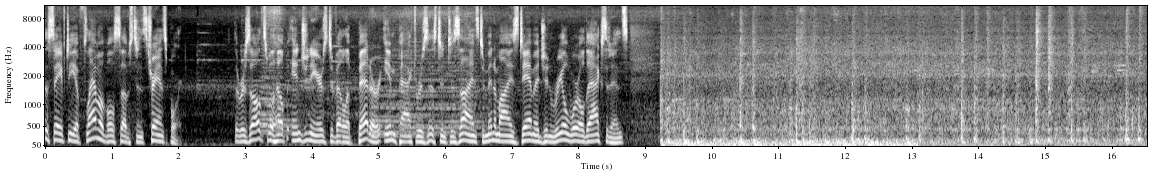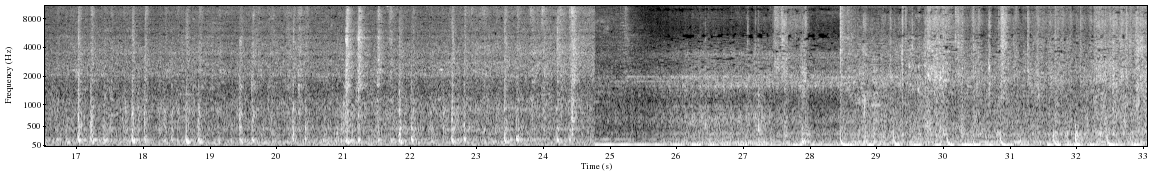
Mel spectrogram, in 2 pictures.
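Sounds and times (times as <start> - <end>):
train rumble: 1.9 - 7.2, 9.2 - 33.0
train wheels clattering: 9.2 - 24.8, 26.4 - 33.0.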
